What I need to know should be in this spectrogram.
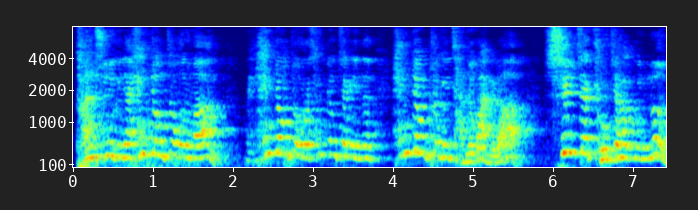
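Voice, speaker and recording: Korean pastor preaching in an echoey hall. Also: male voice, very high-pitched. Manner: preaching with rhetorical questions, emphatic repetition. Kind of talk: sermon. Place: church sanctuary. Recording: echoey church hall, distant mic.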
